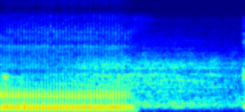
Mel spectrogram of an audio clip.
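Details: Bulldog snoring: loud, deep fluttering rattle on one breath followed by a quieter, softer breath.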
